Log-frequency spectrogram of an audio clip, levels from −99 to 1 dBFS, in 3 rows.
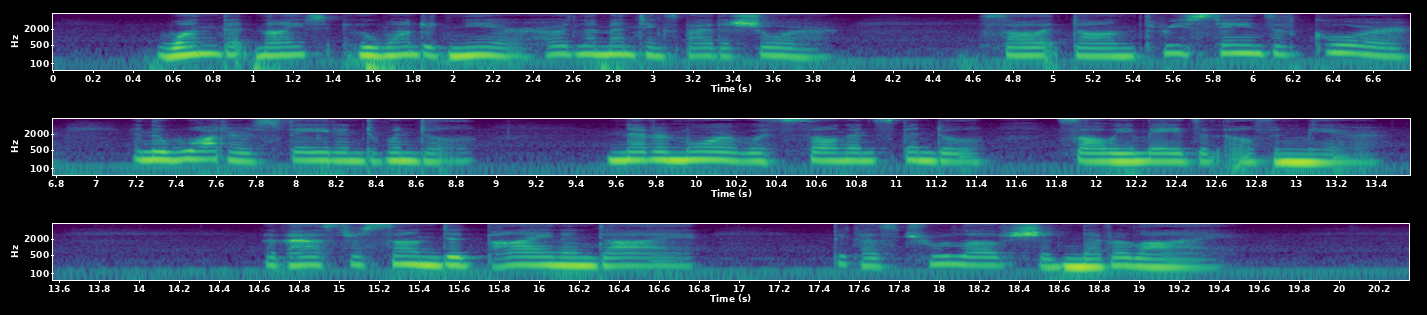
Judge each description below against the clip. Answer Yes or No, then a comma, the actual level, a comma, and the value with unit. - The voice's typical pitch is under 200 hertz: No, high, 205 Hz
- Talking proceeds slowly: No, average, 145 wpm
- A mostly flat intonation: Yes, narrow, 2.0 semitones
